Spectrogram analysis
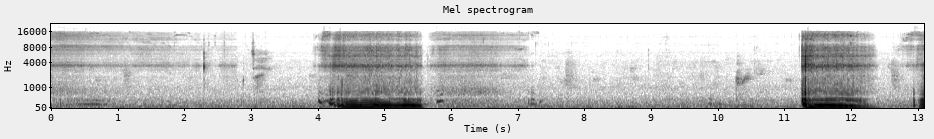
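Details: Sleeping Boxer puppy gives two loud rattling snores about seven seconds apart with quiet breathing between: snoring.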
